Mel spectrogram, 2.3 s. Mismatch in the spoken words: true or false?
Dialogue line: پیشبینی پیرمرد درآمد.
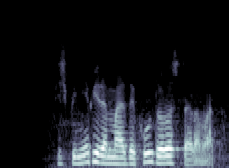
true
